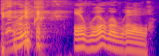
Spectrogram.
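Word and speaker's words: Orhorhoro: to draft this guy it's Rook aoro that's how you pronounce his name Rook aoro of Clemson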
